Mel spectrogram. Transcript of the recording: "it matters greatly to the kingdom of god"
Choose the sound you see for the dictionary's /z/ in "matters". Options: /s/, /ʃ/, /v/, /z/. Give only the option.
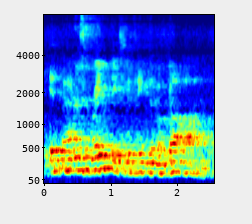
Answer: /z/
